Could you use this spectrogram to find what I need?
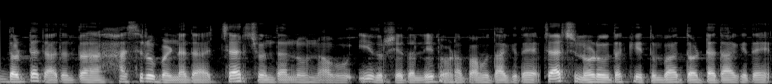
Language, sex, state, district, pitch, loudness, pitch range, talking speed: Kannada, male, Karnataka, Shimoga, 105 Hz, -18 LUFS, 105-115 Hz, 95 wpm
